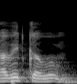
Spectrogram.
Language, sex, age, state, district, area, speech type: Tamil, male, 30-45, Tamil Nadu, Tiruppur, rural, read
